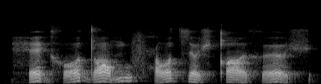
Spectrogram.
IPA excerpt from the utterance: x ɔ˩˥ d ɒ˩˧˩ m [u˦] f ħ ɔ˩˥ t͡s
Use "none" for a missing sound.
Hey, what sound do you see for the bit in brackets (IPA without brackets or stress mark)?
u˦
